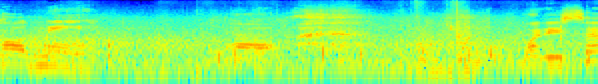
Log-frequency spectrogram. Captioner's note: sighs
